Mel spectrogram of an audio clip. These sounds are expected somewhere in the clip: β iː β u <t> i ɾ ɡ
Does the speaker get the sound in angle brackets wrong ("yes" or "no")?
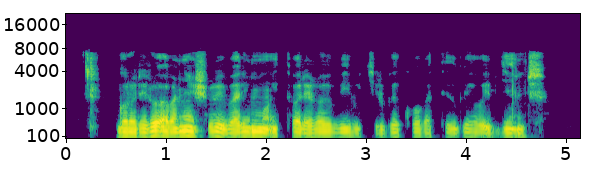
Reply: yes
